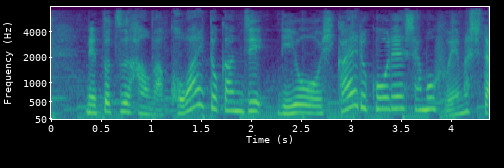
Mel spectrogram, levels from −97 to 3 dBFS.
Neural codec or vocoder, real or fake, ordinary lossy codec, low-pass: none; real; MP3, 48 kbps; 7.2 kHz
